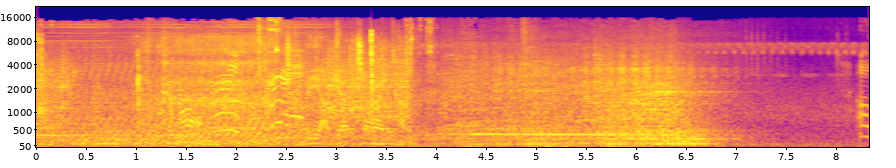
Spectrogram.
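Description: Car engine started and running loudly, with a few short pitched cries mixed over it. The sound falls away abruptly about a second before the end.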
